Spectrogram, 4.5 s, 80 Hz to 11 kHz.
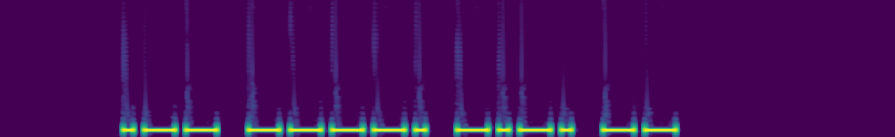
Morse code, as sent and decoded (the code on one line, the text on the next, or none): .-- ----. -.-. --
W9CM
